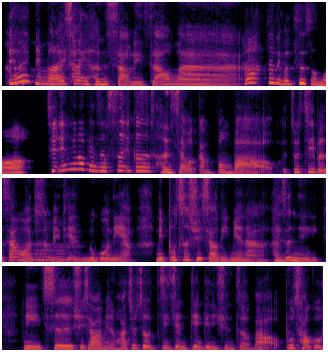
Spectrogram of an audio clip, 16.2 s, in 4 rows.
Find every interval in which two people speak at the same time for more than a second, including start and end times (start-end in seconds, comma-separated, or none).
none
